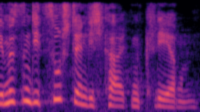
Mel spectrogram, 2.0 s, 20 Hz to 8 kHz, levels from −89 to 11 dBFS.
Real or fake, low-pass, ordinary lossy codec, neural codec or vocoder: fake; 7.2 kHz; none; codec, 16 kHz, 16 kbps, FunCodec, trained on Chinese and English, 50 frames a second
